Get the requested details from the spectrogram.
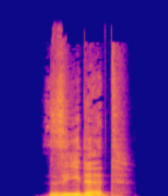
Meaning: inflection of sieden: 1. third-person singular present 2. second-person plural present
- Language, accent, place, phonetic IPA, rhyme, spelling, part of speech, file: German, Germany, Berlin, [ˈziːdət], -iːdət, siedet, verb, De-siedet.ogg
